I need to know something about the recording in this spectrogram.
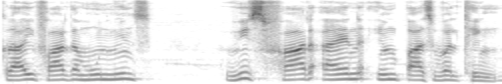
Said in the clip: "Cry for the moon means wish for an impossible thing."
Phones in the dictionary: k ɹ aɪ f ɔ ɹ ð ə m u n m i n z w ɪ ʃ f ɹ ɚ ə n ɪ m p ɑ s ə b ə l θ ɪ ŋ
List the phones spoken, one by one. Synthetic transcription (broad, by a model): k ɹ aɪ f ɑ ɹ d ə m u n m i n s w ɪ s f ɹ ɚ ə n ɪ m p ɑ s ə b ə l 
